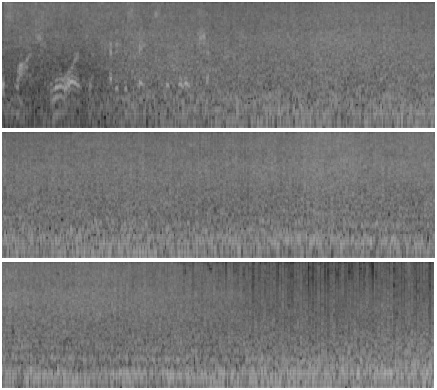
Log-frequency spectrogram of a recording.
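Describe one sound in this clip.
A rocket engine roars loudly and steadily during liftoff.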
